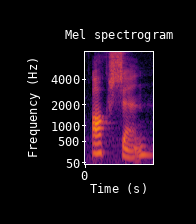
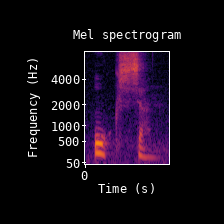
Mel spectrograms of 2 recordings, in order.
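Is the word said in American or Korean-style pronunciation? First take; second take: American; Korean-style. First: It is said with American English sounds. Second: It is said with Korean-style sounds. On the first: "미국식 발음으로 해볼게요" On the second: "이 단어를 한국식으로 읽어보면요"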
